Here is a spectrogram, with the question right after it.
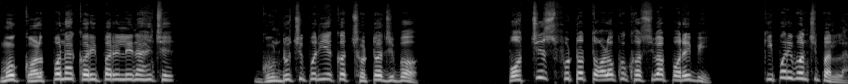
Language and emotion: Odia, surprised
